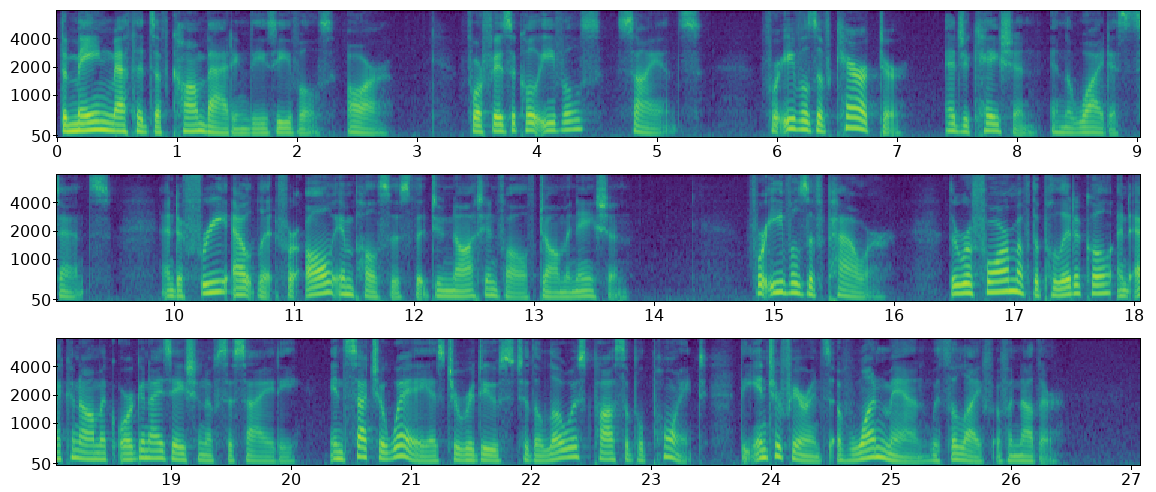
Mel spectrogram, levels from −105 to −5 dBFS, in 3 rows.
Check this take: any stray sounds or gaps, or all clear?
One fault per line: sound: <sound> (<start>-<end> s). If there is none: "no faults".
no faults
